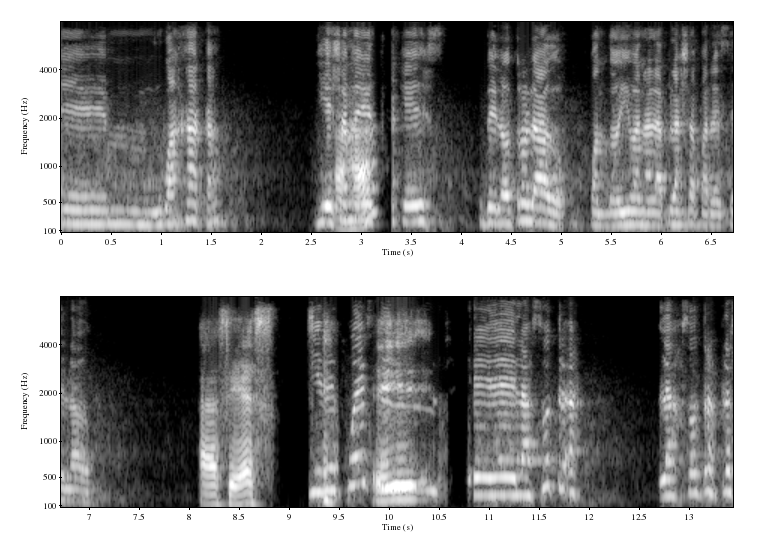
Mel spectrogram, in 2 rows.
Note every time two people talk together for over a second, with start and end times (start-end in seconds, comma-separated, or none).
none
